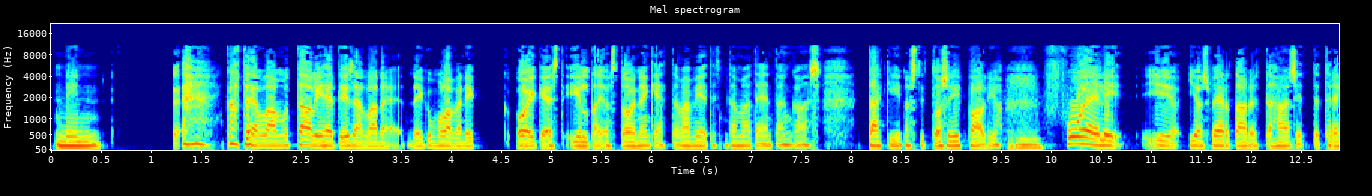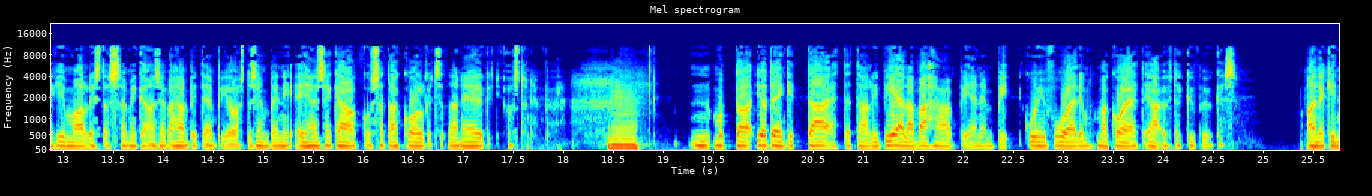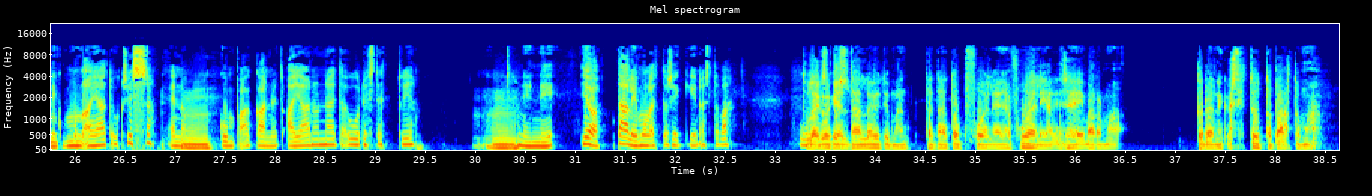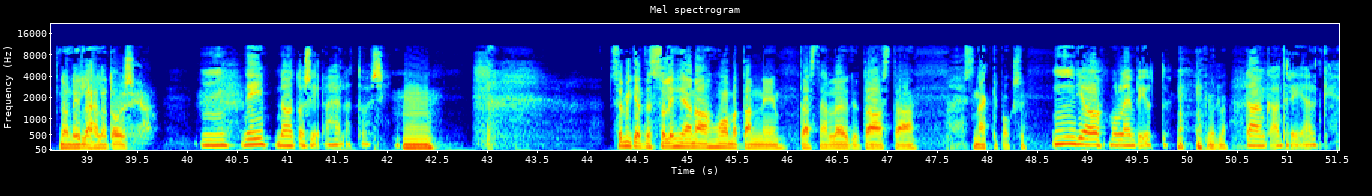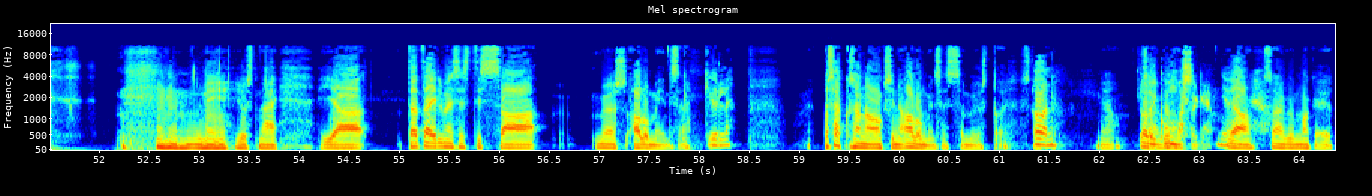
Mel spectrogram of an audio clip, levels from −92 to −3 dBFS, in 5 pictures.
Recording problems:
distortion; slight; 6% of the sound clipped
garbled, watery; slightly; nothing above 10 kHz

